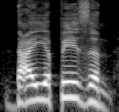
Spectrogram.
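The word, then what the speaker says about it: diapason: और last but not least, सबसे आखिर में देखो, द डाई अपेजन का प्रोनाउंसिएशन ध्यान सुनना, डायपेजन, इट्स डायपेजन।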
